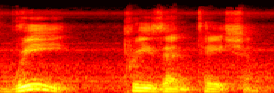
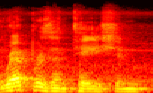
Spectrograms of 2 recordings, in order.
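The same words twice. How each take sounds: First: The word is said carefully with every syllable. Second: The word is said quickly with syllables dropped. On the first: The speaker calls it right. "It's representation" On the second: The speaker calls it wrong. "you're not gonna take your time to fucking pronounce it the way it's actually fucking spelled"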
